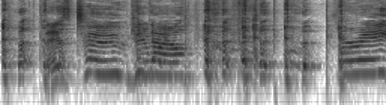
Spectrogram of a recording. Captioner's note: cough, cough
